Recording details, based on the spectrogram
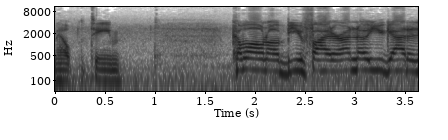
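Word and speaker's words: Beaufighter: I keep calling it Bow Fighter or Bew Fighter, and I've had several people tell me it's Bow Fighter, even though it looks like it's pronounced Bew Fighter.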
